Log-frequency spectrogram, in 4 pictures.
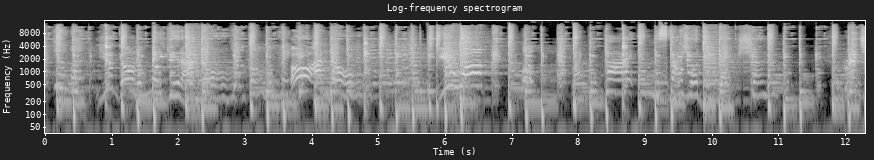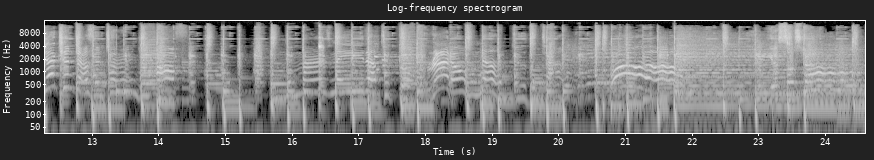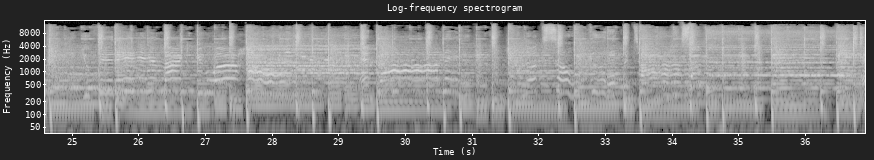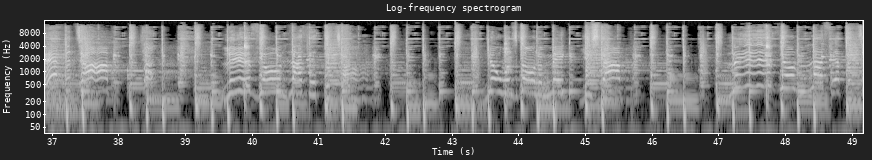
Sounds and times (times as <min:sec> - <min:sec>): Disco: 0:00.0 - 0:49.1.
